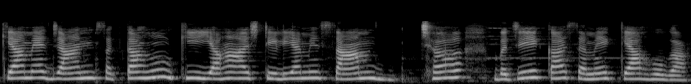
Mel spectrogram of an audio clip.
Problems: background sounds at intervals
